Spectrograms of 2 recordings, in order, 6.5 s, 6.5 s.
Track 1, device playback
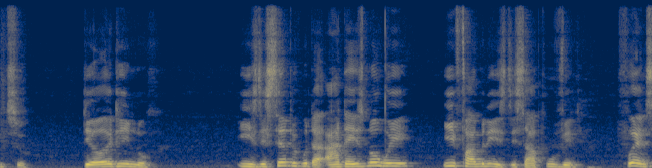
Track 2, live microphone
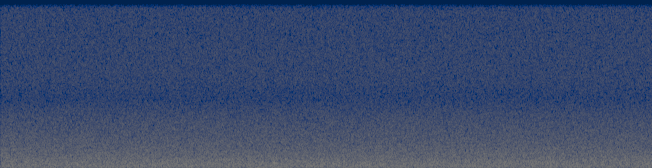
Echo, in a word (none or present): none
